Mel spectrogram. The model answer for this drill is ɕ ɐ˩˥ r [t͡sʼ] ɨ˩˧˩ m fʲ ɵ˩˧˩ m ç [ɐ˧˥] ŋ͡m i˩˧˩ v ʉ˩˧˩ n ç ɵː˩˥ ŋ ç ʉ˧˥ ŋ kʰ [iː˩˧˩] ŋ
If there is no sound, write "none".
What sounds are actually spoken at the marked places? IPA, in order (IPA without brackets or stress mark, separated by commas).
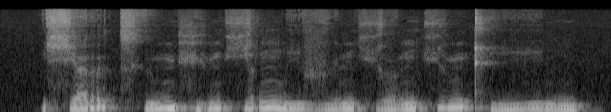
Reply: t͡sʰ, ɐ˧˥, iː˩˧˩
